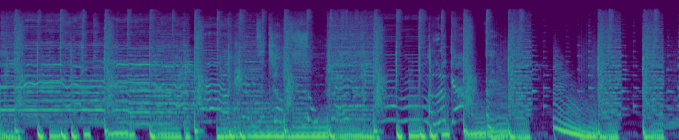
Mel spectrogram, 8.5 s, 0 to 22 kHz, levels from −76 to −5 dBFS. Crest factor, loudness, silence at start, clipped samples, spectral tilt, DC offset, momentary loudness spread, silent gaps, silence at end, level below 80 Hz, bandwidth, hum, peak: 16 dB; -27 LUFS; 0 s; under 0.1%; -4 dB/octave; under 0.1%; 3 LU; none; 0 s; -30 dBFS; 17.5 kHz; none; -10 dBFS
